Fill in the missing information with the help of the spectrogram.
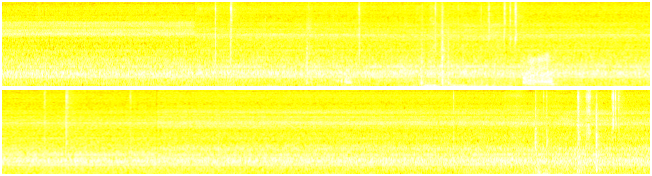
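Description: Electric arc welding on steel tubing: a steady hiss with a constant hum, broken by a few sharp clicks, with a quick run of clicks near the end.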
